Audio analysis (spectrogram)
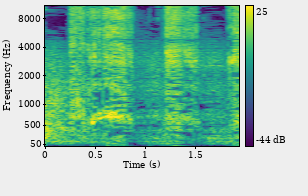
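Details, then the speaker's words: Loveshaw CAC50 tape cartridge with the tape tension adjustment tightened way down: tape drags through with loud, rasping, stuttering bursts. It is too tight and should be backed off until there is slight resistance without freewheeling. "now you can hear the tape just Dr the tape which is not correct so we want to back this off just so that it doesn't Freewheel"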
